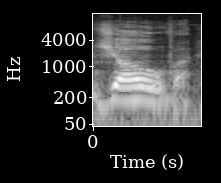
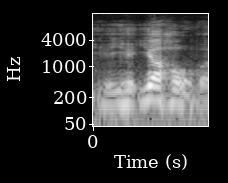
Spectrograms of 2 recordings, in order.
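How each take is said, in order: First: The name begins with an English J sound. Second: The name begins with a Hebrew Y sound. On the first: This is how an English speaker says it. "If you're an English speaker" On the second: This is how a Hebrew speaker says it. "If you're a Hebrew"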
